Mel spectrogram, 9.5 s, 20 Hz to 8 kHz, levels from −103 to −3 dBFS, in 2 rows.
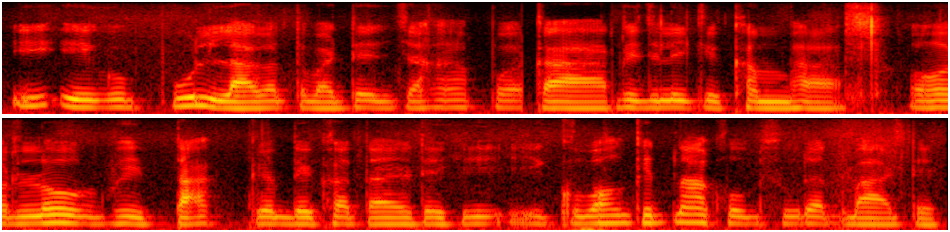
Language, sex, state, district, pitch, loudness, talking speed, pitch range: Bhojpuri, male, Uttar Pradesh, Deoria, 135 Hz, -44 LUFS, 135 wpm, 130-140 Hz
